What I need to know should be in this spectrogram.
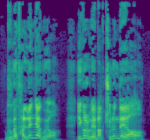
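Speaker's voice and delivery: high, indignant complaint; angry outburst. A narrator's reading. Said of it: "저도 모르게 버럭 화를 냈어요". (버럭 화내며 따지는 말투)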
